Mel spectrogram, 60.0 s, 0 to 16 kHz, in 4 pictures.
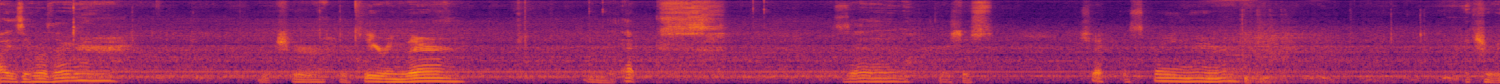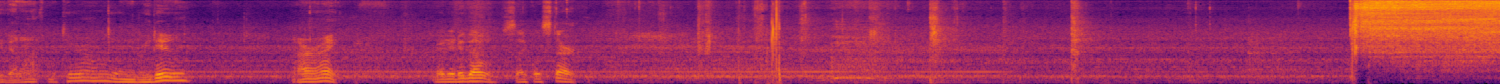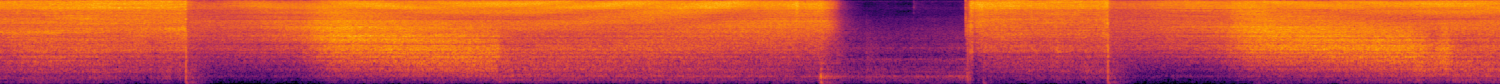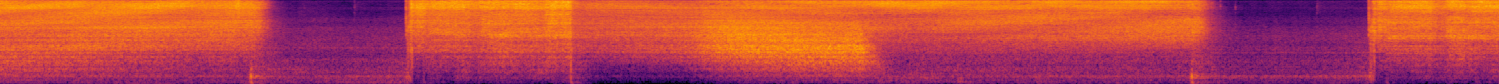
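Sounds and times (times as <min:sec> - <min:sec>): plasma cutter hissing: 0:28.5 - 0:38.4, 0:39.7 - 0:47.7, 0:49.1 - 0:57.2, 0:58.7 - 0:59.9.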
